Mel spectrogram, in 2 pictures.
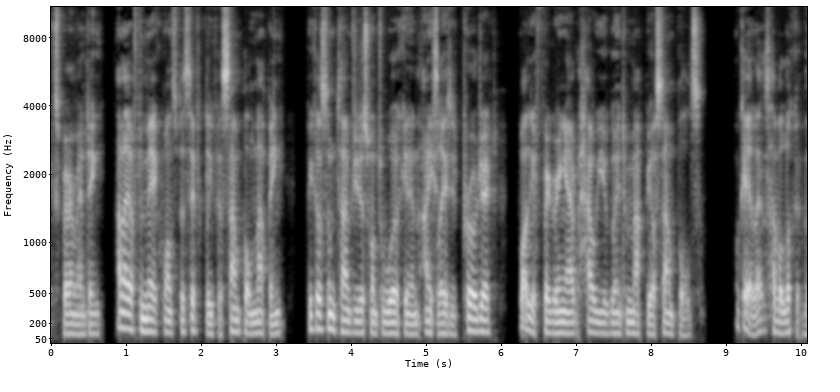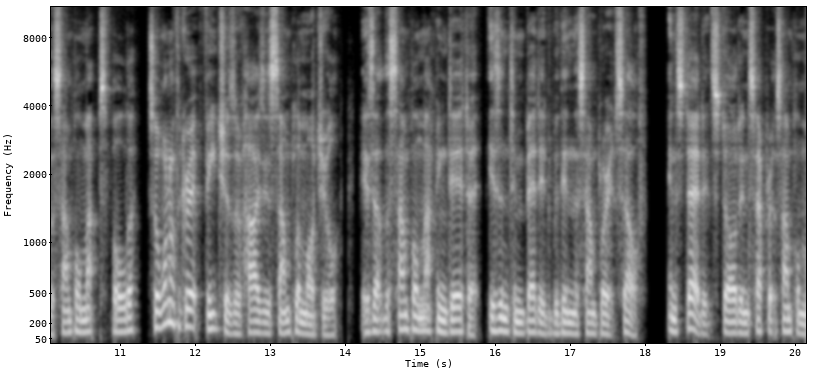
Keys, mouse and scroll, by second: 10.6 click, 10.8 click.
